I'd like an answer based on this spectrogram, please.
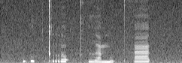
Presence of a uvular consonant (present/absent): absent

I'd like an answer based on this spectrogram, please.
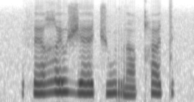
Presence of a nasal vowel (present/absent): present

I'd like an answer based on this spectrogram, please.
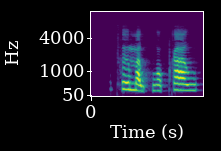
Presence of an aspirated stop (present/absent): present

